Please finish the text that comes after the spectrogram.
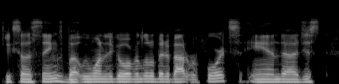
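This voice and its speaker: A man hosting a casual workplace talk show, chatting quickly with lots of fillers. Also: medium pitch, level tone, darkish tone, clear, resonant tone, no echo. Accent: Midwestern American. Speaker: show host, security lieutenant.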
